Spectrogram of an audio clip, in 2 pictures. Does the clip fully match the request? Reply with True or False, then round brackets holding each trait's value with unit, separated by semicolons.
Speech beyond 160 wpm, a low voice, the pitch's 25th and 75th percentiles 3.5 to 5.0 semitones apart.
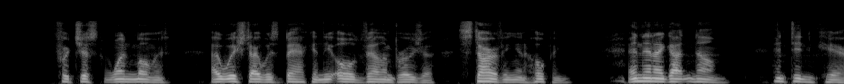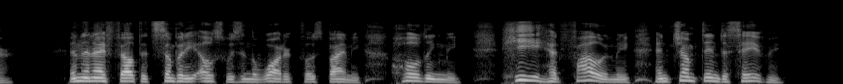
True (180 wpm; 125 Hz; 3.9 semitones)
